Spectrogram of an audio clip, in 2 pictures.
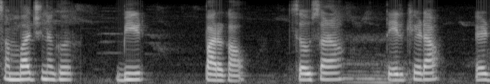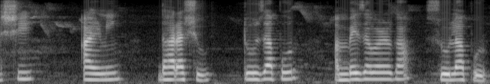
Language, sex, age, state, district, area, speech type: Marathi, female, 18-30, Maharashtra, Osmanabad, rural, spontaneous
